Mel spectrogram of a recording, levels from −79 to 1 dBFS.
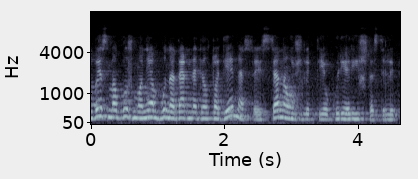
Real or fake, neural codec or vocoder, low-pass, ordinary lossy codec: real; none; 7.2 kHz; Opus, 32 kbps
